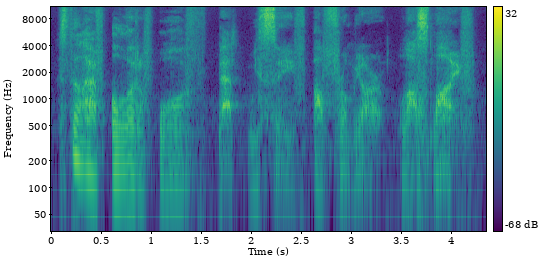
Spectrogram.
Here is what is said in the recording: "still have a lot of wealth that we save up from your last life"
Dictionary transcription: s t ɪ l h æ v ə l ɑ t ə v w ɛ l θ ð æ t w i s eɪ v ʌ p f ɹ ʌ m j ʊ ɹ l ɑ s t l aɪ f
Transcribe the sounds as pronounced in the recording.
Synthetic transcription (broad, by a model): s t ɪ l h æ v ə l ɑ t ə v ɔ θ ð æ t w i s eɪ v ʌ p f ɹ ʌ m j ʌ ɹ l ɑ s t l aɪ f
